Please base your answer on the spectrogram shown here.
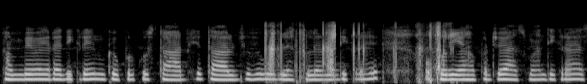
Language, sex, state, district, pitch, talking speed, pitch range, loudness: Hindi, female, Uttar Pradesh, Muzaffarnagar, 235 Hz, 295 wpm, 225-240 Hz, -19 LUFS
